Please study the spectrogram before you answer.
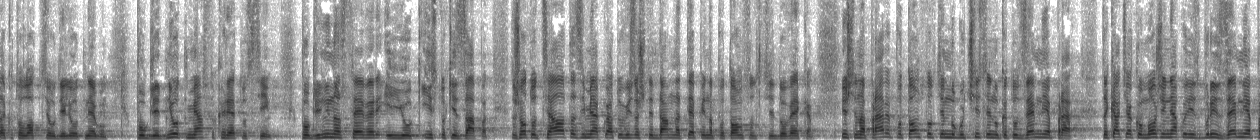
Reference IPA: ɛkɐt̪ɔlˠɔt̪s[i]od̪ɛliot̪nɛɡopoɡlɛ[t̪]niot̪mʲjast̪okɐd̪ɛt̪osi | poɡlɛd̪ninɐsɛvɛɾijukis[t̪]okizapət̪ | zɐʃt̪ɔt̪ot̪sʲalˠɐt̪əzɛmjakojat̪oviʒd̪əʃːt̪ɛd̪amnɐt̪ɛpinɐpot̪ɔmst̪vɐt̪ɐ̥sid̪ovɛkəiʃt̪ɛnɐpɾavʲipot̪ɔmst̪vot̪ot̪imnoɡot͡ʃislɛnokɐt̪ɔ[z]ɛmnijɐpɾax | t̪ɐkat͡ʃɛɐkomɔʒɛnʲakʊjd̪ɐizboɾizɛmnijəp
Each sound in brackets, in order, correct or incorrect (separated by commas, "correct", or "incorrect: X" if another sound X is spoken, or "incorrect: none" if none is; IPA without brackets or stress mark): incorrect: ɛ, incorrect: d̪, correct, correct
